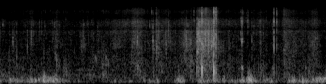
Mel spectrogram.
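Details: Kunekune pigs cracking and chewing fresh pecans together on a farm: sharp broadband crunches, loudest near the two-second mark, over low grunting and munching, with a man's voice nearby.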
